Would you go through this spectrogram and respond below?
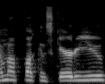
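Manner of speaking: heated, angry shout. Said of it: "he's cussing it out".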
